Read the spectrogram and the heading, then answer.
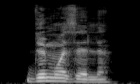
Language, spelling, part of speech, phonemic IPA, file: French, demoiselles, noun, /də.mwa.zɛl/, LL-Q150 (fra)-demoiselles.wav
- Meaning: 1. plural of demoiselle 2. plural of mademoiselle (as a title with a name)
